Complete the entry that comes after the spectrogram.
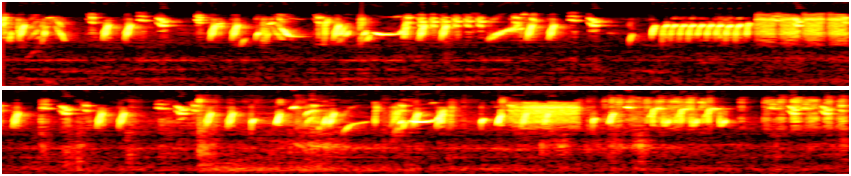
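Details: Wild goldfinch in full batbata twittering song, linked to the Qurai'a bird market on Sunday: varied high tinkling phrases, a rapid buzzy rattle, twangy slurred notes and trills running continuously for over ten seconds.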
